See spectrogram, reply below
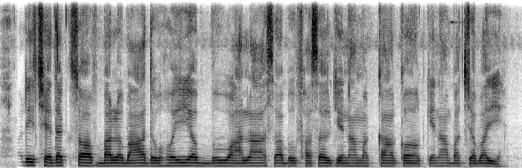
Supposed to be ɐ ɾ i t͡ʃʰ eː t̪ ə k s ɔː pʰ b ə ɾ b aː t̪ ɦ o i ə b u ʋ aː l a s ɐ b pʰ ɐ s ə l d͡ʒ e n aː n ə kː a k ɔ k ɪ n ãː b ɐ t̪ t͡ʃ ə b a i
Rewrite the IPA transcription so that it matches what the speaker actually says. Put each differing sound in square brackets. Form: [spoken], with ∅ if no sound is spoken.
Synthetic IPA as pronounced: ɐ ɾ i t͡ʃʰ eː [d̪] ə k s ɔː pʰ b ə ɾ b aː [d̪] ɦ o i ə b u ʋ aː l a s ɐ b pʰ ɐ s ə l d͡ʒ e n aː [m] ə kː a k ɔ k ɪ n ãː b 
